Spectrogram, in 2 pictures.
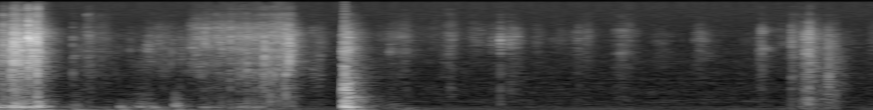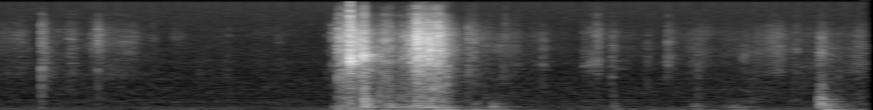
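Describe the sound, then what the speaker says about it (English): Tarot playing cards being shuffled by hand in two bursts of crisp riffling and flicking, near and fairly loud, with a quiet stretch of light card handling between them. "let's get a good shuffle in"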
